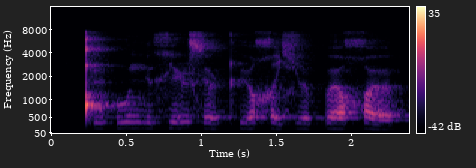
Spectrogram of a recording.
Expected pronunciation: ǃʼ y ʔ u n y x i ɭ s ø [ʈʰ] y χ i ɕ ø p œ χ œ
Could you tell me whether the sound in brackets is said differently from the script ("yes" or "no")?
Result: no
